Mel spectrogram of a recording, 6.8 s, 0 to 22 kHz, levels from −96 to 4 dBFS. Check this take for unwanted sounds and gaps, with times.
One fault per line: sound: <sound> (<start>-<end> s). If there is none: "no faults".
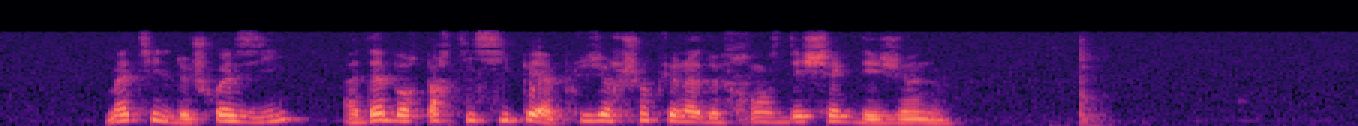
sound: thud (5.2-5.6 s)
